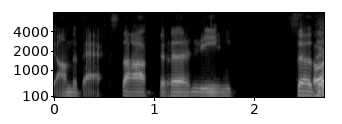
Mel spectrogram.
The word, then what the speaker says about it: Saucony: And the vendor themselves, the rep, there was a shirt and it had it spelled phonetically on the back. Saucony.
